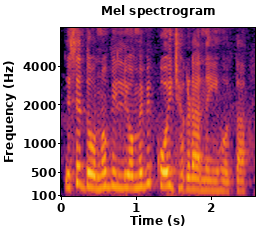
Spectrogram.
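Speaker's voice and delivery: usual speaking voice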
